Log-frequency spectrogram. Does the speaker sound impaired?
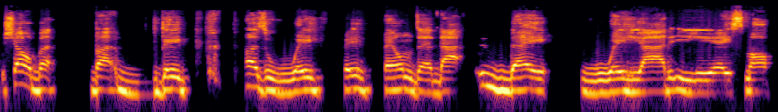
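Yes: stutter; fluent when singing; stutter goes away when singing; here repeated sounds, repeated words, prolonged sounds.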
